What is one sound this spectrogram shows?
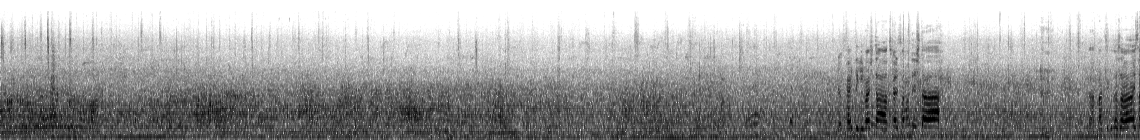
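Runners' shoes patter on pavement as they jog past.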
